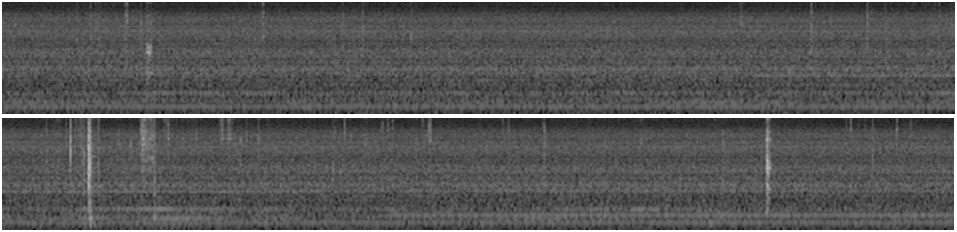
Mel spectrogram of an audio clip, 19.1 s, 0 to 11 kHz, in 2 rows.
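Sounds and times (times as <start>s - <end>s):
electrical hum: 0.8s - 19.0s
small metal parts clicking: 10.1s - 12.2s.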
